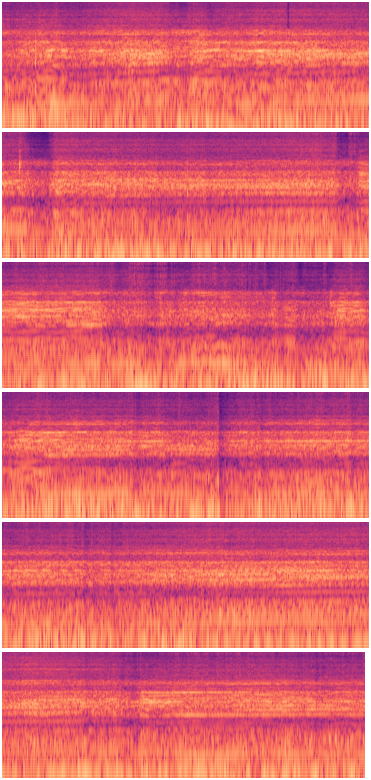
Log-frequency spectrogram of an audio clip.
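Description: Classic Mini Cooper S's BMC A-series four-cylinder engine running at racing revs, heard from inside the cabin. Its pitch climbs over the first five seconds, then dips at several gear changes or lifts, around five, nine, eleven and twenty-six seconds in, with wind and road noise underneath.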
